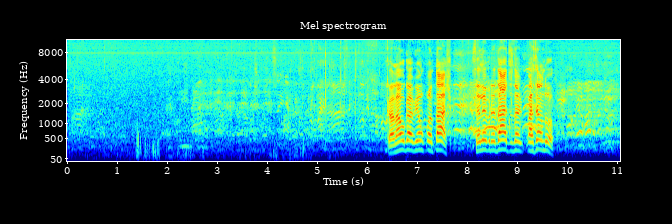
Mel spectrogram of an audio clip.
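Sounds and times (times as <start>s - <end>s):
distant players shouting: 2.4s - 11.0s.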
